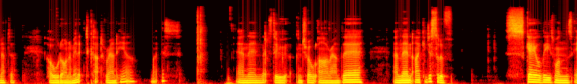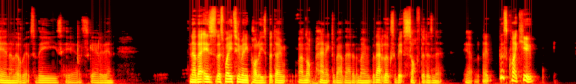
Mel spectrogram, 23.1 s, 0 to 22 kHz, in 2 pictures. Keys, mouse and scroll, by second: 0.6 k, 4.4-5.4 middle drag, 5.4 ctrl+r, 6.8-8.7 middle drag, 8.7 scroll up 2, 9.8-11.4 middle drag, 11.4 click, 11.8 shift+click, 12.2 shift+click, 12.8 shift+click, 13.5 s, 15.6-17.5 middle drag, 17.5-17.9 scroll down 1, 17.9 middle click, 18.7-19.2 scroll down 2, 19.2 Tab, 19.4-22.5 middle drag.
